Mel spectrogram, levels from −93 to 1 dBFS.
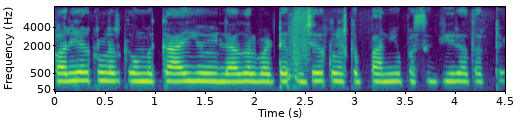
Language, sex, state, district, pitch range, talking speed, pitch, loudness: Bhojpuri, female, Bihar, Muzaffarpur, 245-255 Hz, 200 wpm, 250 Hz, -14 LUFS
